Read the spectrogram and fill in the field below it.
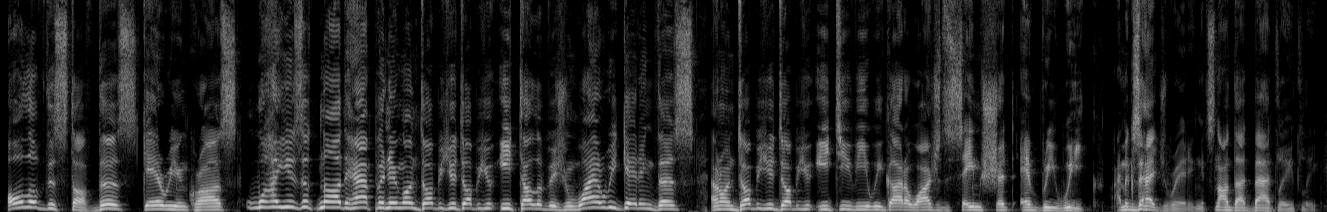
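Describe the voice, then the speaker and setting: Higher-pitched man, dry close sound, joking commentary. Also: lively intonation, normal speed, few pauses, dry recording. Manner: joking, sarcastic, swearing freely. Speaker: wrestling commentary host. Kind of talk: casual opinionated reaction commentary.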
